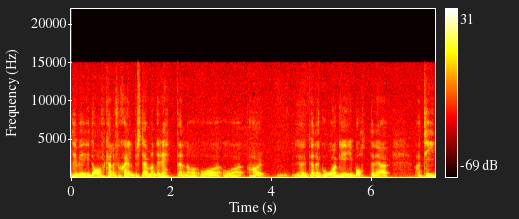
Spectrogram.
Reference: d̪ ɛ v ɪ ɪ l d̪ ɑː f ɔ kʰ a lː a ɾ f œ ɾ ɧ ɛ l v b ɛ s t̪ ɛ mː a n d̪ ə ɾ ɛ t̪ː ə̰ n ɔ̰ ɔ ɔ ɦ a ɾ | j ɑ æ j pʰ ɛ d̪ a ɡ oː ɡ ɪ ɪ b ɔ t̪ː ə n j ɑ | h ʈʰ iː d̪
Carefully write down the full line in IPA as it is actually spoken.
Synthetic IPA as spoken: d̪ ɛ v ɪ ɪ d̪ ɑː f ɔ kʰ a lː a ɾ f œ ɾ ɧ ɛ l v b ɛ s t̪ ɛ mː a n d̪ ə ɾ ɛ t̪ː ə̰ n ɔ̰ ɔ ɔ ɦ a ɾ | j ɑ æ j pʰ ɛ d̪ a ɡ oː ɡ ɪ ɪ b ɔ t̪ː ə n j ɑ | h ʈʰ iː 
